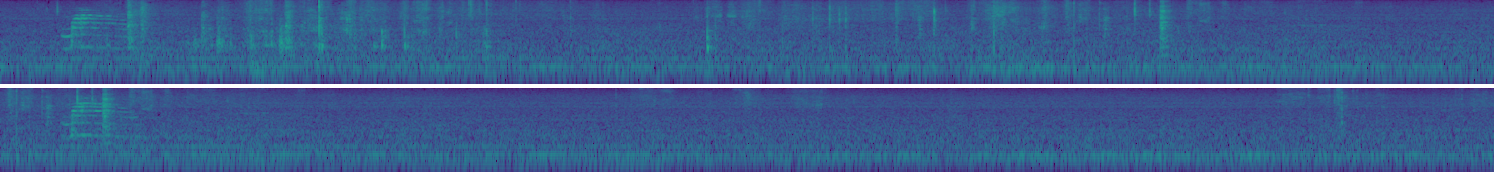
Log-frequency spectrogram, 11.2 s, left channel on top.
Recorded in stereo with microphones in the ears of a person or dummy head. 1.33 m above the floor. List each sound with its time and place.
0.5 s a cat meowing: 30° left (ahead or behind), 1.0 m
